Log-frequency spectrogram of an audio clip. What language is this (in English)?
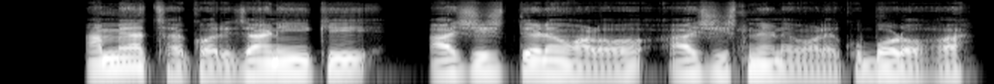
Mahasu Pahari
